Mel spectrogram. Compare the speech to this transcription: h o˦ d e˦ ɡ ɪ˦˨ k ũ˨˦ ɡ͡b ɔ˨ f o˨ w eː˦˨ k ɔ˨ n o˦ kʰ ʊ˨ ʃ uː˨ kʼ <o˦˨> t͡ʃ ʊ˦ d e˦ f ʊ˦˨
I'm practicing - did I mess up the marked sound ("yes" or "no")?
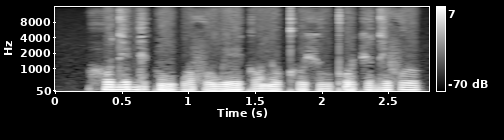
yes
